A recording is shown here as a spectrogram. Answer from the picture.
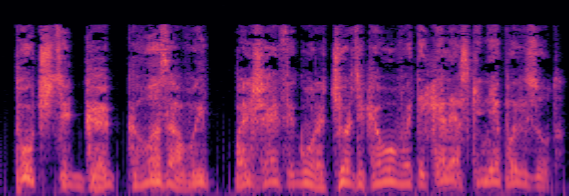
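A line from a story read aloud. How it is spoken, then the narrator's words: Whisper. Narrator (Russian): шепнул Фондорин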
